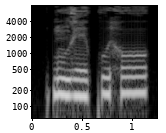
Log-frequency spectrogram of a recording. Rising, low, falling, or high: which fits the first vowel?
low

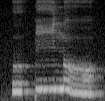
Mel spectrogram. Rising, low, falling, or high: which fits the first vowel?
low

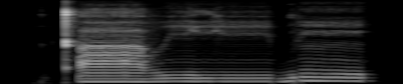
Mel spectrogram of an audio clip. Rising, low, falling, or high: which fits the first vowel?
low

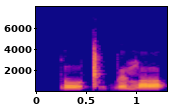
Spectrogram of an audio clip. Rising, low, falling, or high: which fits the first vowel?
falling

